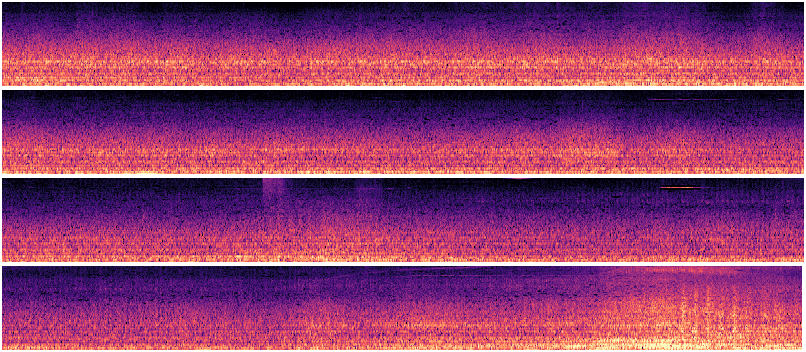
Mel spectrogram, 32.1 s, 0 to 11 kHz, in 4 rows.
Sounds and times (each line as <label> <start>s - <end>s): Traffic noise 0.0s - 32.0s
